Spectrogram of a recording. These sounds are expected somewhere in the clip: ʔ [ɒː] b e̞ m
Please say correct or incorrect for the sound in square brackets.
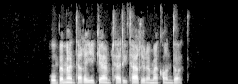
incorrect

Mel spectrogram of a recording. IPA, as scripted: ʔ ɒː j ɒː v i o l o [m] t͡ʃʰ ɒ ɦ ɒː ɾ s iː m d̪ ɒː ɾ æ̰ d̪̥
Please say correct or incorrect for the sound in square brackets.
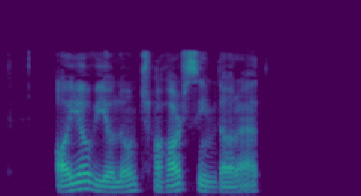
incorrect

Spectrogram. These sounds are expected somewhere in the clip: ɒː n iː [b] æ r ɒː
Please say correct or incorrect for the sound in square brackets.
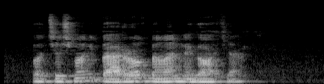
correct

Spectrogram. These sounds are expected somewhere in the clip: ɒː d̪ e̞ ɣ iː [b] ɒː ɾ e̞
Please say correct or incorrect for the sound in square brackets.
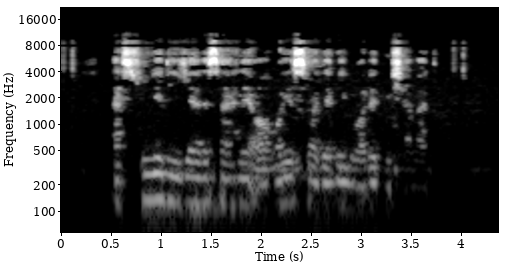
incorrect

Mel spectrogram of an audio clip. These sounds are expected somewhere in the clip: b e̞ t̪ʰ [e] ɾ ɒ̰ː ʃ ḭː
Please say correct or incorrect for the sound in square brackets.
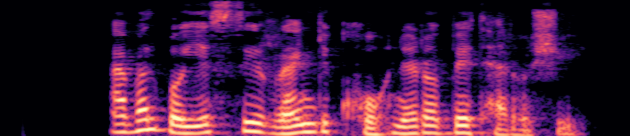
incorrect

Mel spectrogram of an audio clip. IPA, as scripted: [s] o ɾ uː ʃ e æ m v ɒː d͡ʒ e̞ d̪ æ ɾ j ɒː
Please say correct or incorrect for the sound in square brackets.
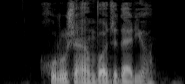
incorrect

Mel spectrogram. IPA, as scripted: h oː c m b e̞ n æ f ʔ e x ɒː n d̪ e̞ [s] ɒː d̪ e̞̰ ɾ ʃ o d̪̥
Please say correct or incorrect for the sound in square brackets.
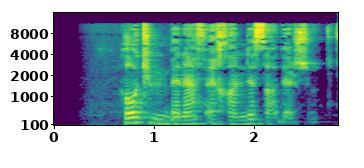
correct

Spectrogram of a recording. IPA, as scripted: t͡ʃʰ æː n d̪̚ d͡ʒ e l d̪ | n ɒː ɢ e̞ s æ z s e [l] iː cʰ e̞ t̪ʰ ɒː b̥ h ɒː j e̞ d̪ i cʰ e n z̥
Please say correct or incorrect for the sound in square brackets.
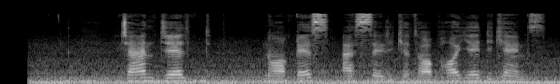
incorrect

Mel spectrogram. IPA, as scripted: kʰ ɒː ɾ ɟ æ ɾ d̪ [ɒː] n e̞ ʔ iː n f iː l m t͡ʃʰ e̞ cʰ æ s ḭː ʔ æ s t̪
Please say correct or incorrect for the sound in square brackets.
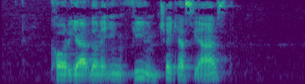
correct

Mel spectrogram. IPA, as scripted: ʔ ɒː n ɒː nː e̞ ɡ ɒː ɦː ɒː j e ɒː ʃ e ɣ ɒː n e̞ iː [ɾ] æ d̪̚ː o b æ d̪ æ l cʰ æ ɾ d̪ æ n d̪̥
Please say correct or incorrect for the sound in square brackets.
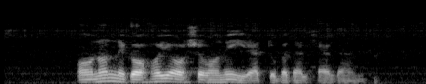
correct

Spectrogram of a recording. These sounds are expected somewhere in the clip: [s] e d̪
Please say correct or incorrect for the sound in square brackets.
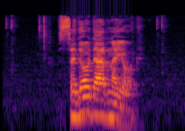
correct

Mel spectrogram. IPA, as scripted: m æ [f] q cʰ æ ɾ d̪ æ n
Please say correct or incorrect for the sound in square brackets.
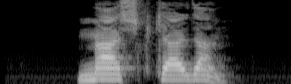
incorrect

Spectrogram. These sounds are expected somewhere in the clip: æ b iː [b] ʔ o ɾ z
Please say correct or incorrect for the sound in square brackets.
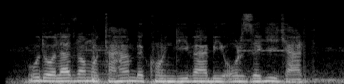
incorrect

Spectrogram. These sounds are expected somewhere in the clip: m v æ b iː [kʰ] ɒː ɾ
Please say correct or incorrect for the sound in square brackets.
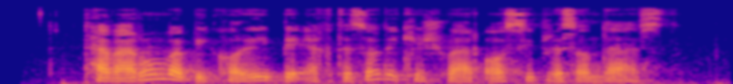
correct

